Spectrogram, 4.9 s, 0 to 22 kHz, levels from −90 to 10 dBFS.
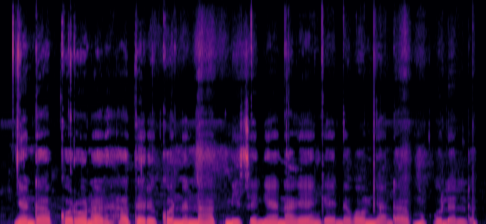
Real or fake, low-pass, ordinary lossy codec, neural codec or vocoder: real; none; none; none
